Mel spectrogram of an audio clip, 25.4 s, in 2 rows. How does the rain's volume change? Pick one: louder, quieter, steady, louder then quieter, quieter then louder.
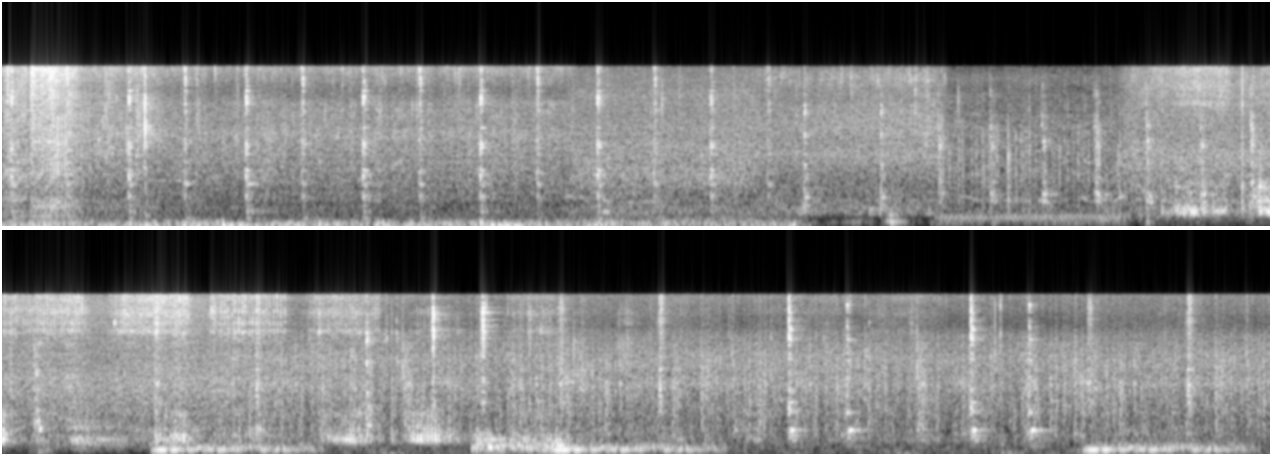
steady.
